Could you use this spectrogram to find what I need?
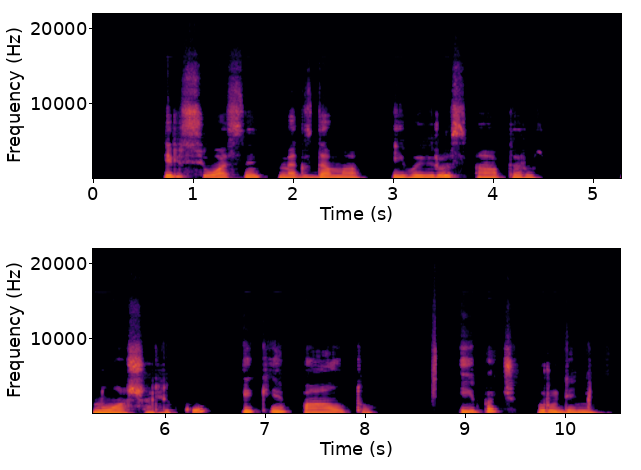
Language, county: Lithuanian, Vilnius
